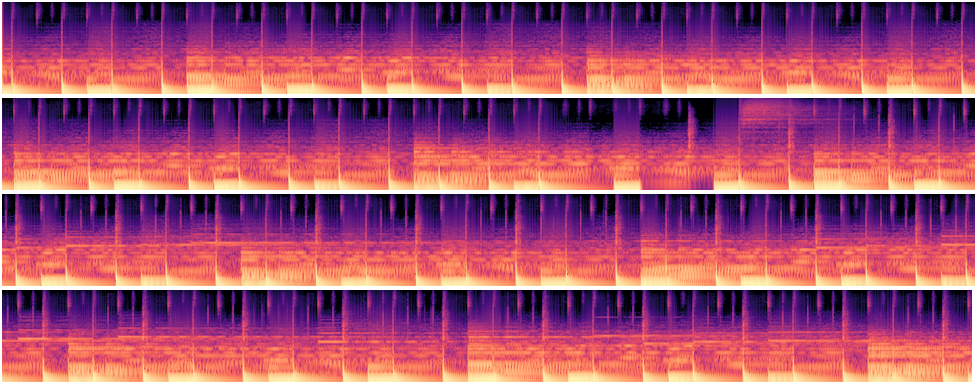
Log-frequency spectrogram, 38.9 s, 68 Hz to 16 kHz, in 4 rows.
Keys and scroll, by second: 6.6 shift+Left, 8.5 shift+Right.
